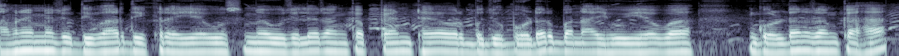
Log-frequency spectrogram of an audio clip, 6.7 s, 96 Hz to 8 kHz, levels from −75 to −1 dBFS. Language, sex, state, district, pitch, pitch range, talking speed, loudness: Hindi, male, Jharkhand, Ranchi, 140 Hz, 135-145 Hz, 205 wpm, -12 LUFS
